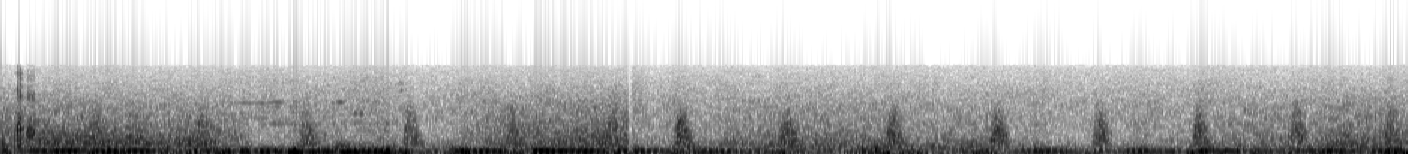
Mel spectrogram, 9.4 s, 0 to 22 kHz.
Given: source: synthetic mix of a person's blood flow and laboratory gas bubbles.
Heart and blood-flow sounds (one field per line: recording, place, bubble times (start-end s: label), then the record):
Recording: Doppler ultrasound of blood flow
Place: subclavian vein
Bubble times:
0.08-0.23 s: bubbles
From the record:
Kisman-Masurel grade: 111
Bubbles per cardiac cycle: 1 to 2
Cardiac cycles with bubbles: 1 to 10%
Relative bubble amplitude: barely perceptible (0.100 to 0.250)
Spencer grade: 1 (occasional bubble signal discernible with the cardiac motion signal, with majority of cardiac periods free of bubbles)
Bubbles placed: anywhere in the cardiac cycle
